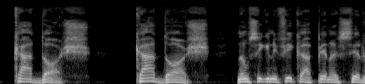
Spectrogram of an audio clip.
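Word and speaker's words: קדוש: No original hebraico, a raiz dessa palavra é kadash, da qual vem kadosh, e a pronúncia que usaremos é kadosh.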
